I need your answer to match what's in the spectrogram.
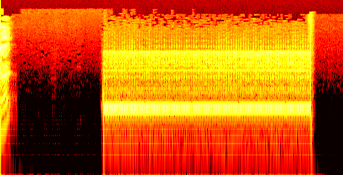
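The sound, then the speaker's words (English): A brief click, then a steady, loud telephone dial tone hums continuously for about two seconds after the call is hung up, and it cuts off abruptly. “You don't hang no damn phone up on me.”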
